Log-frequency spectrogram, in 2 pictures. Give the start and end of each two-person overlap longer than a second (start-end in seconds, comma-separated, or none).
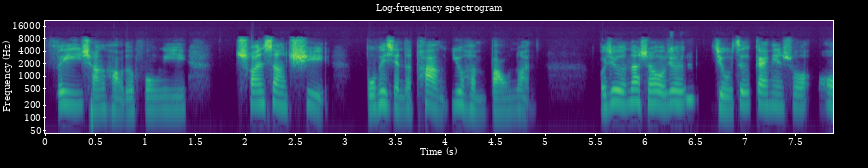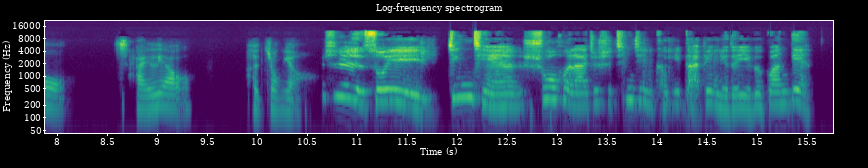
none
